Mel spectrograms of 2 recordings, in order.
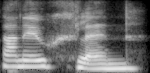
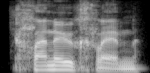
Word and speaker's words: Llanuwchllyn: You contacted Jennifer Collier and got her to record how to pronounce the words, and then you repeated it, but in your voice. Llanuwchllyn. Exactly. Llanuwchllyn, Dolgalaw, Bala, and Penmawr Hollow.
